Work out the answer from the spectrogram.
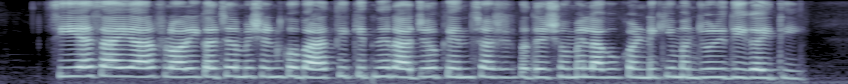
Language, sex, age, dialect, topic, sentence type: Hindi, male, 18-24, Hindustani Malvi Khadi Boli, banking, question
